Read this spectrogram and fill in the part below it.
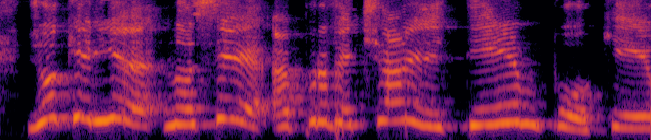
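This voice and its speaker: Against a quiet background, a woman with a Portuguese accent talks at a very slow pace with lively intonation. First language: Portuguese (speaking Spanish). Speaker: law professor. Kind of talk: academic Q&A question. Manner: halting.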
